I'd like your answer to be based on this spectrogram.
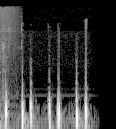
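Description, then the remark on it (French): A muffled heartbeat heard through the belly with an ear placed on the navel: low, paired lub-dub thumps repeating at a slow, steady rhythm, about four beats, with no voices. “Slowly, a beating sound with a smoothly rhythm, a living instrument.”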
